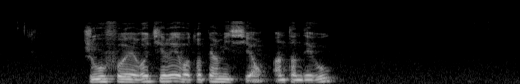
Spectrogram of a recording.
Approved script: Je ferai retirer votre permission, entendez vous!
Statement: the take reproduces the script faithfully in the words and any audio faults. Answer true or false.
false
